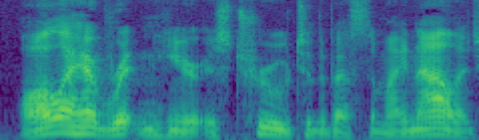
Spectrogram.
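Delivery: plain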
